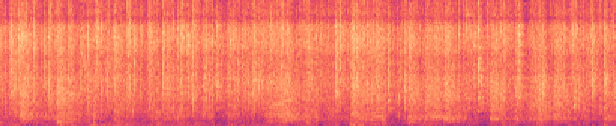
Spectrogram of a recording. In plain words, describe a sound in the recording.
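Hail clatters down hard on the ground and roofs outdoors.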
